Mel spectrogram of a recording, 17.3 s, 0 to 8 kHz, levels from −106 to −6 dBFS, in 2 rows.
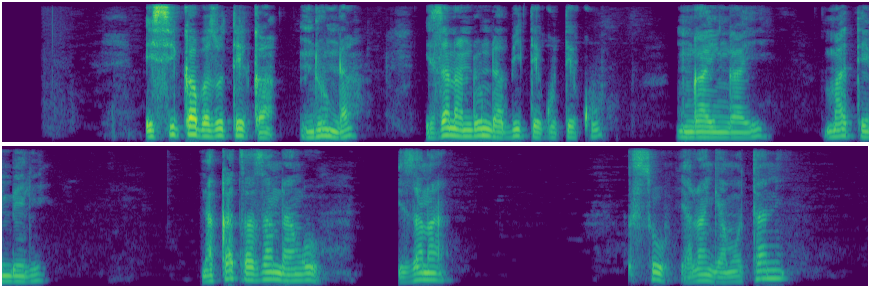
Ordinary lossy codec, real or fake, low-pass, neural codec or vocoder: AAC, 48 kbps; real; 7.2 kHz; none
